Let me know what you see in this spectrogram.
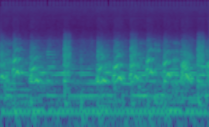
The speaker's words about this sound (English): Well, that's Dog Wonder. Wonder Dog himself.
